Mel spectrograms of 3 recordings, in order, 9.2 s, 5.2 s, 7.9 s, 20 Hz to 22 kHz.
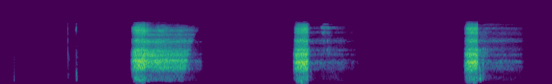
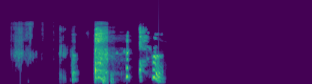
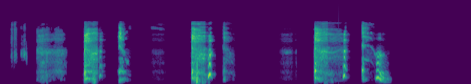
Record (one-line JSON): {"exhalation_length": "9.2 s", "exhalation_amplitude": 32557, "exhalation_signal_mean_std_ratio": 0.3, "cough_length": "5.2 s", "cough_amplitude": 28783, "cough_signal_mean_std_ratio": 0.26, "three_cough_length": "7.9 s", "three_cough_amplitude": 30916, "three_cough_signal_mean_std_ratio": 0.3, "survey_phase": "beta (2021-08-13 to 2022-03-07)", "age": "18-44", "gender": "Female", "wearing_mask": "No", "symptom_other": true, "smoker_status": "Current smoker (1 to 10 cigarettes per day)", "respiratory_condition_asthma": false, "respiratory_condition_other": false, "recruitment_source": "Test and Trace", "submission_delay": "0 days", "covid_test_result": "Positive", "covid_test_method": "LFT"}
